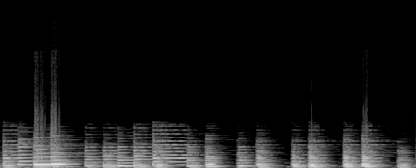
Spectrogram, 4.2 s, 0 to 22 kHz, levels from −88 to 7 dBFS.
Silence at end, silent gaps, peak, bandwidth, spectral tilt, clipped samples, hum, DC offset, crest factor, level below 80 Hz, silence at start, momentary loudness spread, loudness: 0.05 s; none; -2 dBFS; 6.6 kHz; -8 dB/octave; under 0.1%; none; under 0.1%; 14 dB; -40 dBFS; 0 s; 13 LU; -15 LUFS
